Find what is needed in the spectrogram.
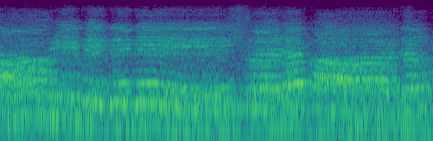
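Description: A mixed group of men and women singing a Sanskrit Hindu devotional prayer together, voices held in long continuous phrases with no instruments.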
